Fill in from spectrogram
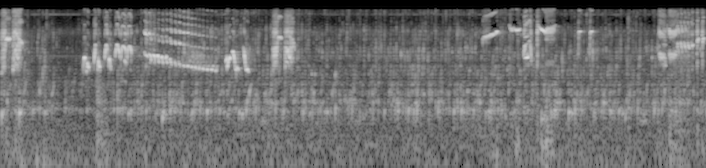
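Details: Orange-headed thrush song played to make another thrush sing: scattered bursts of high, clear whistled phrases, some sliding downward, separated by pauses, over a faint trickling background.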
